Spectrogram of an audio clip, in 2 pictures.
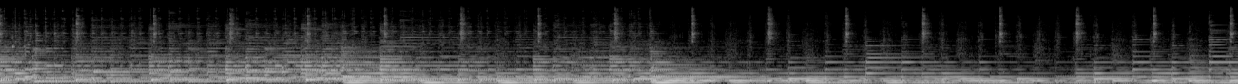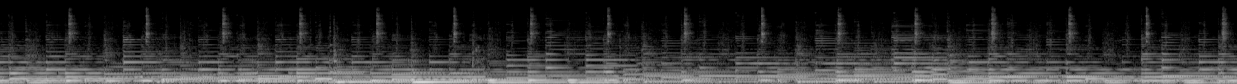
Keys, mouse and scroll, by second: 0.1 shift+click, 1.0 ctrl+p, 2.7 click, 3.7 shift+click, 4.3 shift+click, 5.0 shift+click, 7.0 ctrl+p, 9.2 KP_3, 10.4-11.4 drag, 15.2-16.2 shift+middle drag, 18.4 click, 19.6 click, 22.1 click.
